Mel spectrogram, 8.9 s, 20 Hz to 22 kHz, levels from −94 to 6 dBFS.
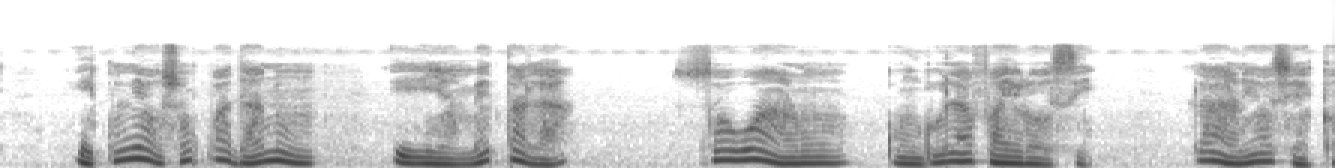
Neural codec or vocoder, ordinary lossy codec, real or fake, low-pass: none; none; real; 7.2 kHz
